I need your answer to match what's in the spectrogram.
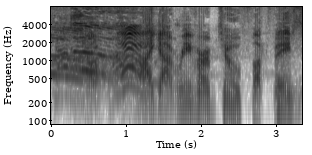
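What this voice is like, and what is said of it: Robotic processed voice effect. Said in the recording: “My robot voice is better than your reverb.”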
